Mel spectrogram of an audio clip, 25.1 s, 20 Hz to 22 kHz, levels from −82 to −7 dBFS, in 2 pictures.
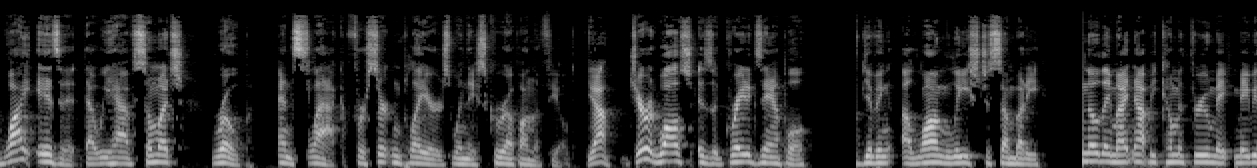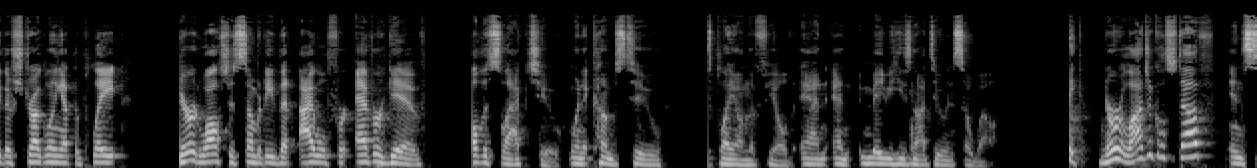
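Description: Speech whose words at 8.43, 10.7, 14.23, 17.17, 19.52 and 23.14 s burst in without their first 126 to 143 ms: a clipped start after a pause, as the output device sleeps and re-wakes.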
